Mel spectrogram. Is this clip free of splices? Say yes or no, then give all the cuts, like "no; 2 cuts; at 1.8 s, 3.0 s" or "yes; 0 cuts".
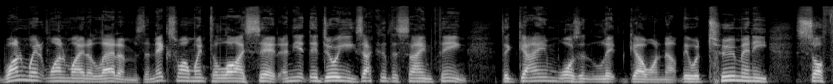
yes; 0 cuts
